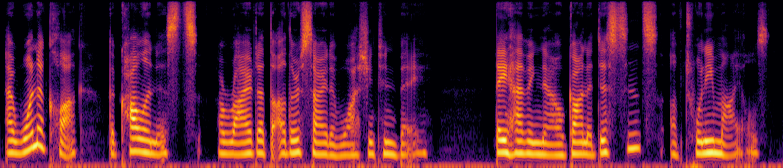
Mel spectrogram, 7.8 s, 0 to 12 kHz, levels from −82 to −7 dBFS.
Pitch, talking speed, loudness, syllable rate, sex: 205 Hz, 170 wpm, -18 LUFS, 5.6 syllables/s, female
